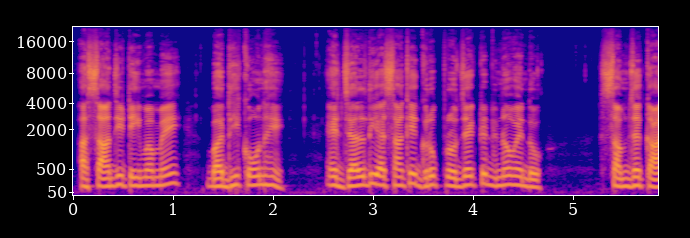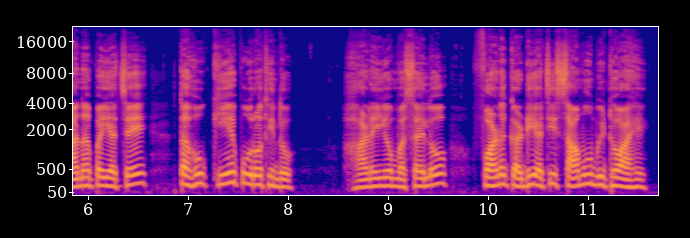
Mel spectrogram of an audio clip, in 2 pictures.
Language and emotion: Sindhi, fearful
